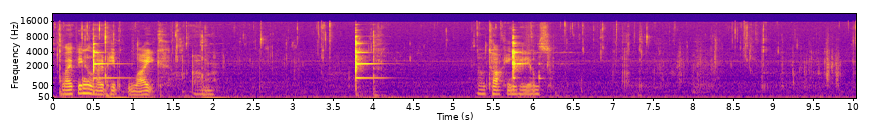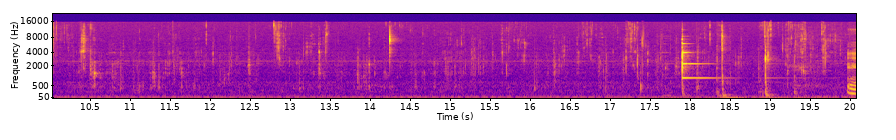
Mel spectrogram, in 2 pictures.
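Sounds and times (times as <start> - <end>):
person chewing noodles: 1.4 - 3.7, 6.5 - 20.0.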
